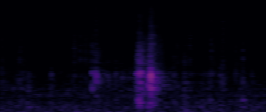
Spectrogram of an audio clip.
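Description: A deck of plastic-sleeved trading cards sliding into a cardboard deck box: faint rustling of sleeves against cardboard, with one short scrape about a second in.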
